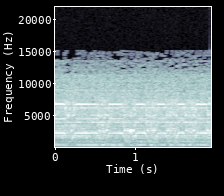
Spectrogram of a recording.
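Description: A 3D printer head shuttles back and forth in a steady mechanical whir with faint stepper-motor whine, continuous and close, with no voices.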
